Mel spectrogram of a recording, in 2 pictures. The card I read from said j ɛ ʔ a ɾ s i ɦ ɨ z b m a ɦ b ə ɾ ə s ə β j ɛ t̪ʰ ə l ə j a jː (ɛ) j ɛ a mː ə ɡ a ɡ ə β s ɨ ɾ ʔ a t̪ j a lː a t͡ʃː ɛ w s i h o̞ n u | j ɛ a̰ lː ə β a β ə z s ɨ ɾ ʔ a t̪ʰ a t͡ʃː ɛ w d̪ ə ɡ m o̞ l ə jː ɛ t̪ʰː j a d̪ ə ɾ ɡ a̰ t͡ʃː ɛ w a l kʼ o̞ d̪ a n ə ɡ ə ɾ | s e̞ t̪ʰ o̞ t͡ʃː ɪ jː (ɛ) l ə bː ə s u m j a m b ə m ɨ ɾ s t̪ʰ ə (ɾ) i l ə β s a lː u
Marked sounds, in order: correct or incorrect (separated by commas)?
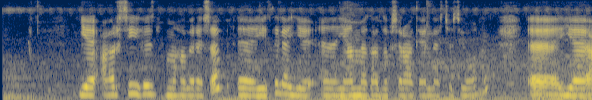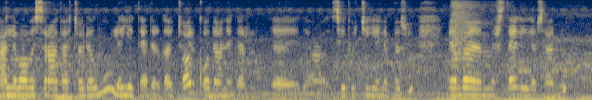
correct, correct, incorrect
